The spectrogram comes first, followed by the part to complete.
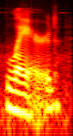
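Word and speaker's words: laird: get to enjoy it it's not like the ler isn't going to benefit financially it's pronounced layered and not everything's about money Brad this place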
